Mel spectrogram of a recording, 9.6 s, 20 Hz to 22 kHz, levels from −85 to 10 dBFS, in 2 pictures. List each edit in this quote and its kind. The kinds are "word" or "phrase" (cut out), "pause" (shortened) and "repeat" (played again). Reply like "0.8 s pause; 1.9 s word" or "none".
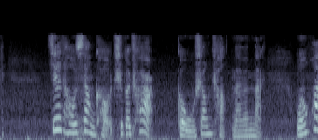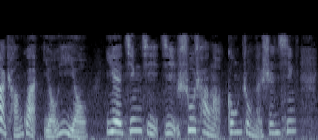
6.2 s pause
